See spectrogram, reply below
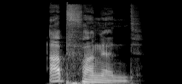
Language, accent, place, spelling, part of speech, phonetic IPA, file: German, Germany, Berlin, abfangend, verb, [ˈapˌfaŋənt], De-abfangend.ogg
- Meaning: present participle of abfangen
